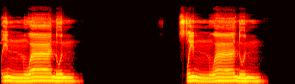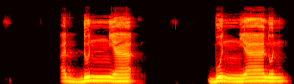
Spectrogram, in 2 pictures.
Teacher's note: Walaupun secara kaidah itu masuk ke idgham bigunah, yaitu nun ketemu wawu, tetapi karena dia 1 kalimat maka tidak dibaca idgham tapi diizharkan huruf nunnya, dibaca jelas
